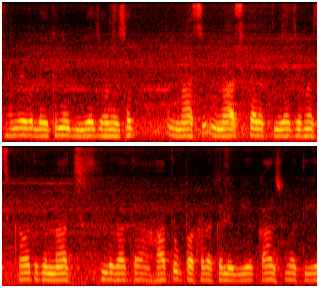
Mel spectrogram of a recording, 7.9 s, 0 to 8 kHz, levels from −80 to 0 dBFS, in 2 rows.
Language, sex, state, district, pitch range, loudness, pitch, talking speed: Bhojpuri, male, Uttar Pradesh, Gorakhpur, 135-145 Hz, -30 LUFS, 140 Hz, 120 wpm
